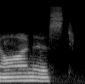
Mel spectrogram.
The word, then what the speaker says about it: honest: And that also happens here with H when it is silent. For example, an honest person. Okay? Even if it starts with a consonant letter, but the sound is a vowel sound. Honest.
